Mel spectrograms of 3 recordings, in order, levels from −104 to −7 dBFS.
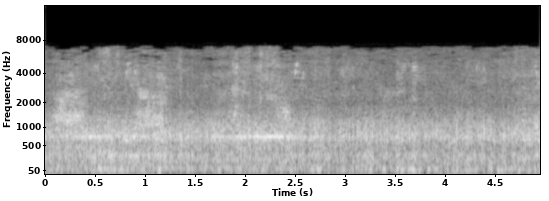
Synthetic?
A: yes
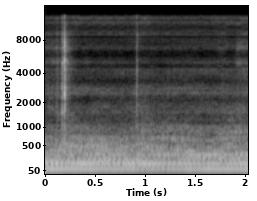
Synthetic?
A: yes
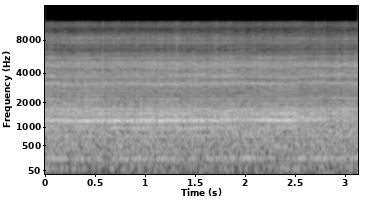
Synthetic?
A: yes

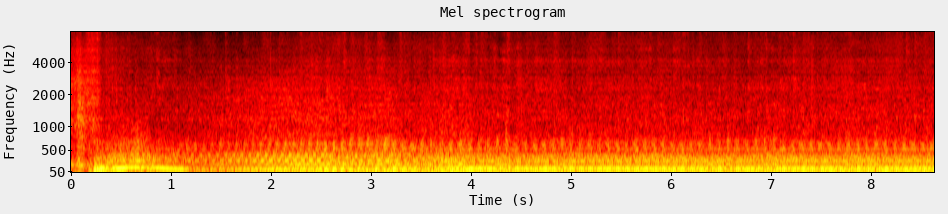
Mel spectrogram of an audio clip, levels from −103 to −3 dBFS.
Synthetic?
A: yes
